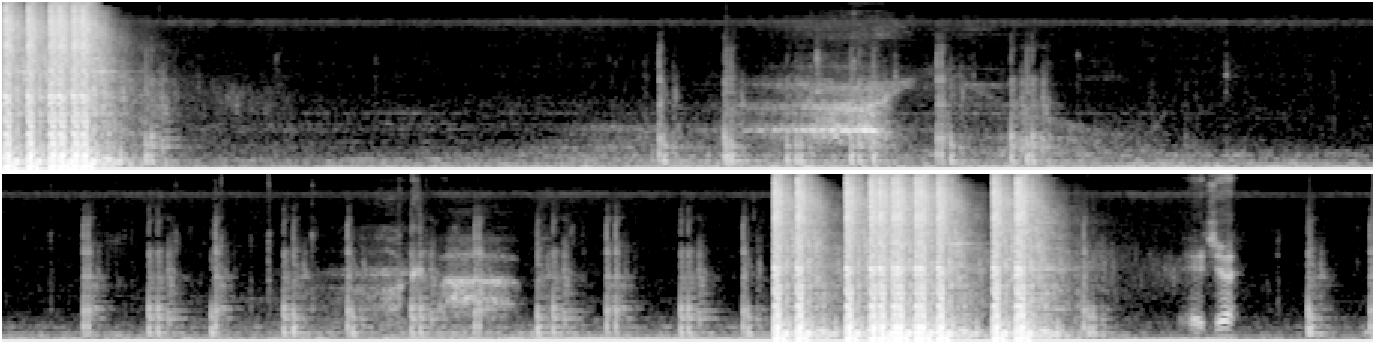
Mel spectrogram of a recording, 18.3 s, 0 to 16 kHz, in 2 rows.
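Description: Gunfire in The Hidden, a Half-Life 2 mod: a loud automatic burst opens, scattered sharp single shots and clicks follow, and then another rapid, close burst of fire comes.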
